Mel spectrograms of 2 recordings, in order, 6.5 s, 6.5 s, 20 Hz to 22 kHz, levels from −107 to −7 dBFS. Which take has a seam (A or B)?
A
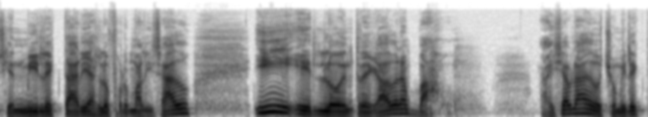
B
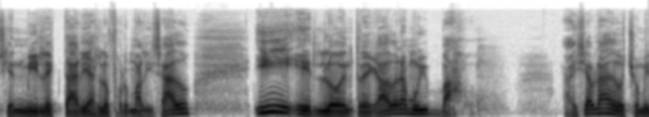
A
